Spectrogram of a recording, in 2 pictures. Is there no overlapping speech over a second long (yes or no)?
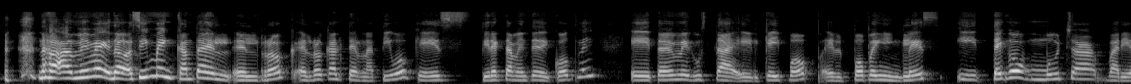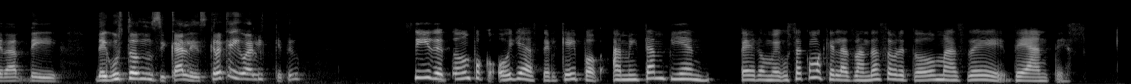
yes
